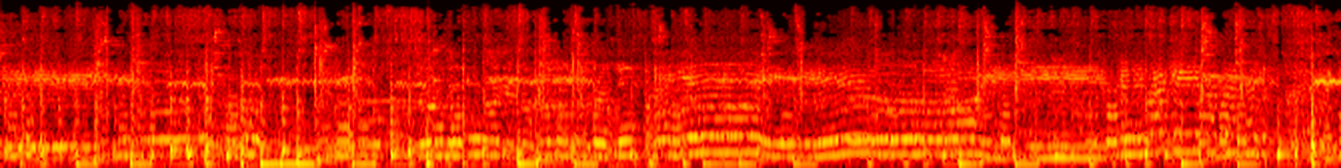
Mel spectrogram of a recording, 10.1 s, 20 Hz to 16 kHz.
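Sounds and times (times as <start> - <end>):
drums beating: 0.0 - 10.0.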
